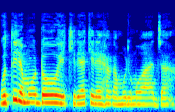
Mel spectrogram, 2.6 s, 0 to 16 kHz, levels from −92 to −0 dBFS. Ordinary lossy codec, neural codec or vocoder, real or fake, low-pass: MP3, 96 kbps; codec, 24 kHz, 0.9 kbps, WavTokenizer, medium speech release version 1; fake; 10.8 kHz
